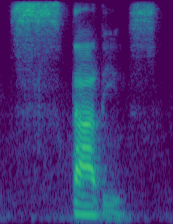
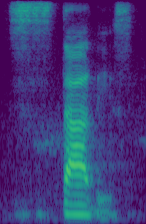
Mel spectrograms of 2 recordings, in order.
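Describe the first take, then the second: No difference in how they are said.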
